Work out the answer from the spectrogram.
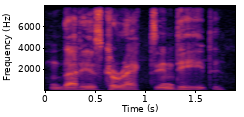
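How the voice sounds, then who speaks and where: Very deep, composed gentleman. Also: slight background noise. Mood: calm, reasoning. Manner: measured, formal, polite. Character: calm, learned, courteous gentleman, composed and reasonable. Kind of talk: video game dub acting.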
